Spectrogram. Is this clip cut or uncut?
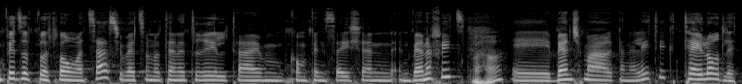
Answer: cut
